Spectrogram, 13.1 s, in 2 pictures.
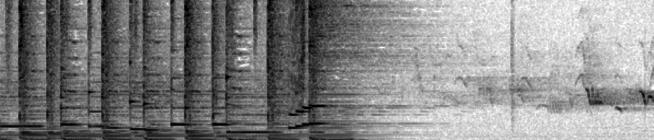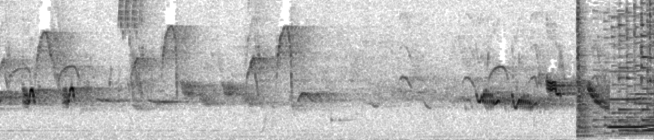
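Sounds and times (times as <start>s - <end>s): small birds chirping: 4.0s - 12.8s.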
